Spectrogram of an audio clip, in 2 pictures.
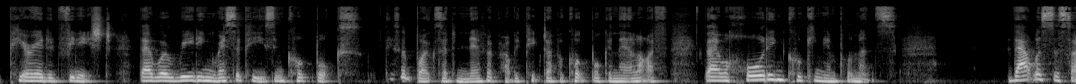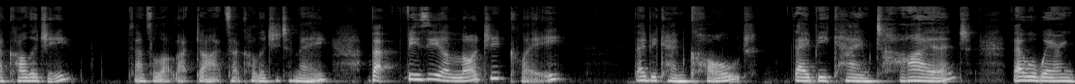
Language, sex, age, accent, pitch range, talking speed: English, female, 60-79, Australian, 145-180 Hz, 140 wpm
